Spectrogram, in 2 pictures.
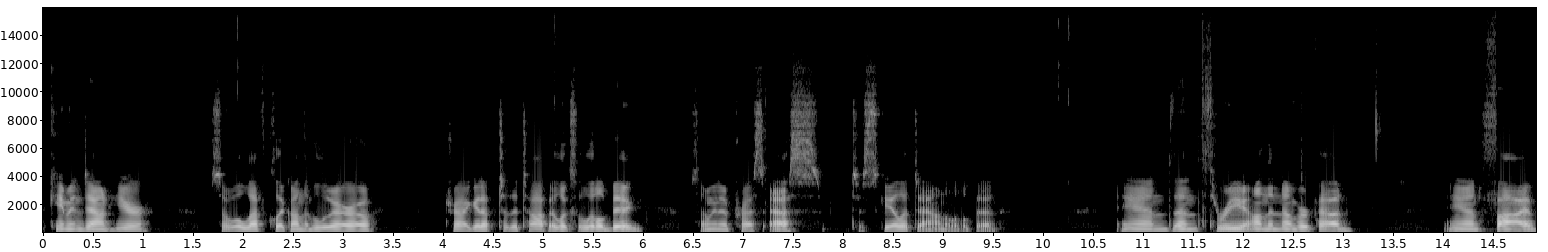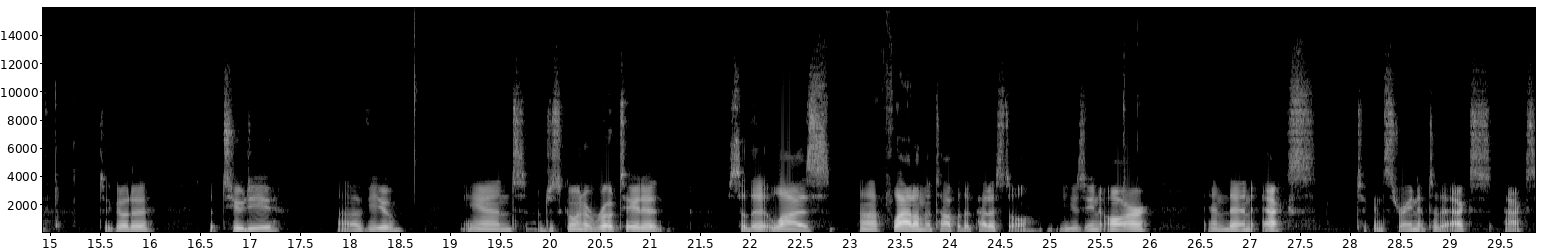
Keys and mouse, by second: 1.9-5.1 drag, 7.0 s, 10.3-12.6 drag, 12.6 KP_3, 15.0 KP_5, 25.7 r.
